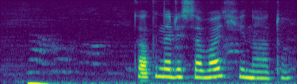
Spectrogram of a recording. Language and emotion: Russian, neutral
